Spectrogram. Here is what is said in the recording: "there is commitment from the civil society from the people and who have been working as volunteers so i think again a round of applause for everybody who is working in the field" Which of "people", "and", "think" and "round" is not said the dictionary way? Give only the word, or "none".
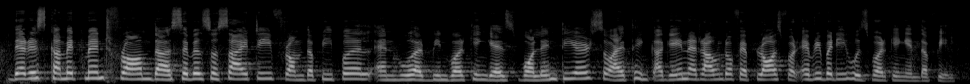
think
